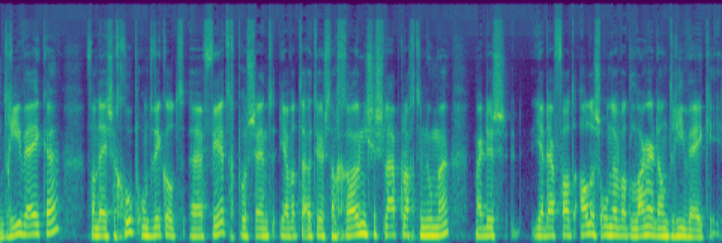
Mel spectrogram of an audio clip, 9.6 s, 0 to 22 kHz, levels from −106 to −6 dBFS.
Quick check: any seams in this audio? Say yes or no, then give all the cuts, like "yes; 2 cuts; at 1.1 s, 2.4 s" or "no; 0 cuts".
no; 0 cuts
